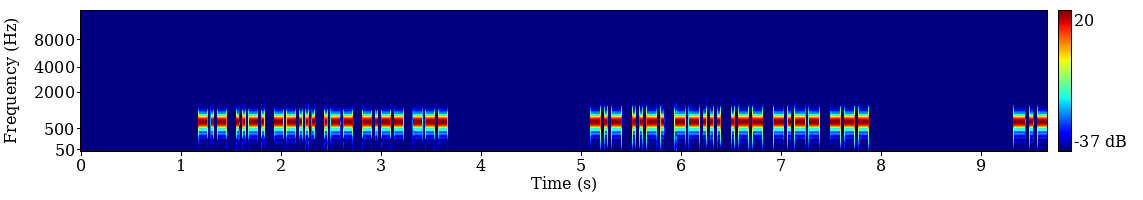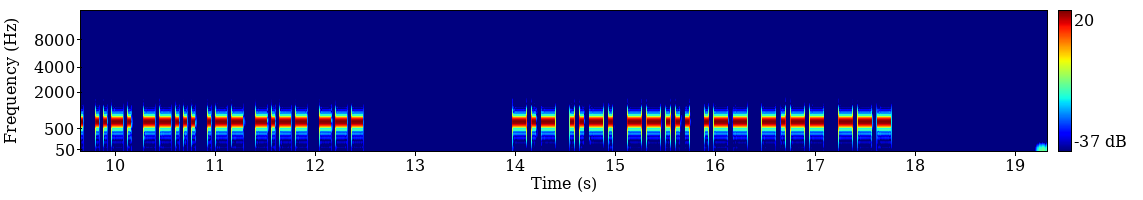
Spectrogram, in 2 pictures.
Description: Morse code, heard as a keyed tone, about 31 wpm, 700 Hz. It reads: KF7WYO KF7WYO KF7WYO KF7WYO
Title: Speed Racing - USA 2x3 Call Signs 25wpm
